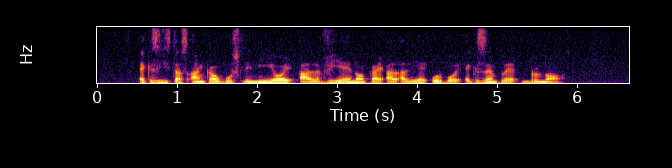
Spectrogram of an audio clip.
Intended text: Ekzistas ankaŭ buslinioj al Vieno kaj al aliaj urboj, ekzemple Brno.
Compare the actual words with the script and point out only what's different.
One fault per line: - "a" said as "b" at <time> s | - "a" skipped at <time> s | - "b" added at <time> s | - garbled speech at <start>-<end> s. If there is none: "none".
none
